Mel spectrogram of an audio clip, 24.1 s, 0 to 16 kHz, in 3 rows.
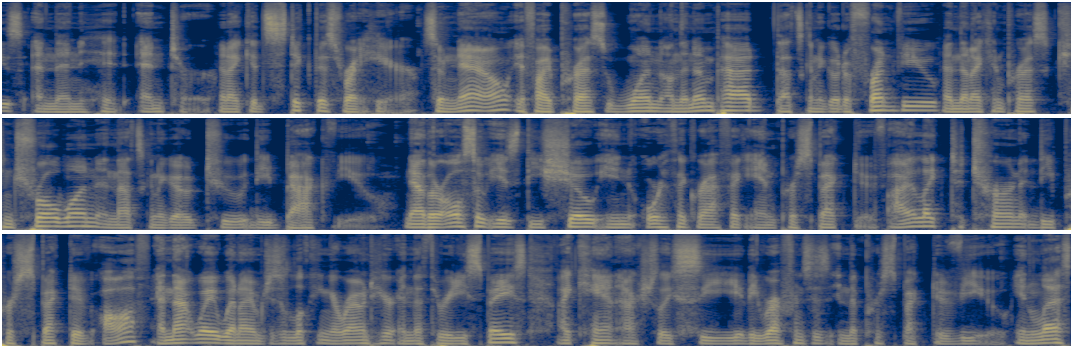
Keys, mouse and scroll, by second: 1.6 g, 2.7 shift+middle click, 3.0-3.5 scroll up 2, 6.3 KP_1, 8.1 ctrl+KP_1, 9.7-10.3 scroll down 3, 10.3 middle click, 11.1-12.6 scroll up 1, 14.1-16.6 middle drag, 16.6 click, 17.0 scroll down 1, 17.1 middle click, 17.5 right click, 18.3 click, 18.6 middle click, 19.3-22.3 right drag, 22.3 click, 22.6 middle click, 23.5 scroll down 3, 23.6-24.0 middle drag.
